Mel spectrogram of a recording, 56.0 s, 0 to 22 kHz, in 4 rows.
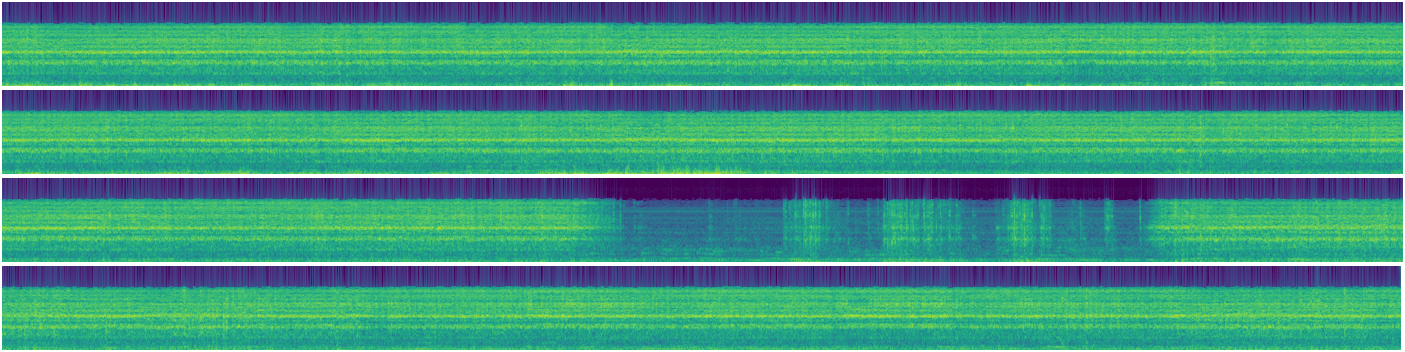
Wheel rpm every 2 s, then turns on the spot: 160, 160, 160, 160, 160, 160, 160, 160, 160, 160, 160, 160, 160, 160, 160, 160, 140, 10, 10, 30, 150, 160, 160, 160, 160, 160, 160, 160.
36-38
